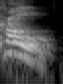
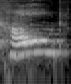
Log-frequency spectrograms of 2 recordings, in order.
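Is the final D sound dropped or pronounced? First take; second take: dropped; pronounced. First: The word ends without a D sound. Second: The word ends with a clear D sound. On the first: The speaker calls it right. "We say it's cold" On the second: The speaker calls it wrong. "we don't say cold with a D"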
